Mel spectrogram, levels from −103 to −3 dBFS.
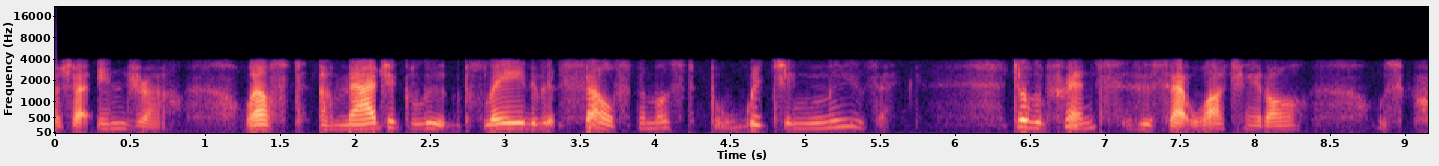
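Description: From start to finish the speech carries GSM full-rate codec damage. The line is confined to roughly 300 Hz to 3.6 kHz, and the pulse-driven vocal-tract model, which fits a 13 kbps stream, leaves a plainly audible buzzy, gravelly roughness.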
